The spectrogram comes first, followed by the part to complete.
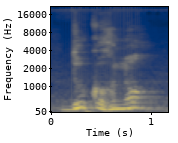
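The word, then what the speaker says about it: Ducournau: Eh, também estreia Alfa, que vem a ser o filme novo da, eu procurei a pronúncia correta, tá? da Júlia Ducnô, que é a mesma diretora do Titânia, aquele filme que fez bastante aué, como diriam os incas.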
